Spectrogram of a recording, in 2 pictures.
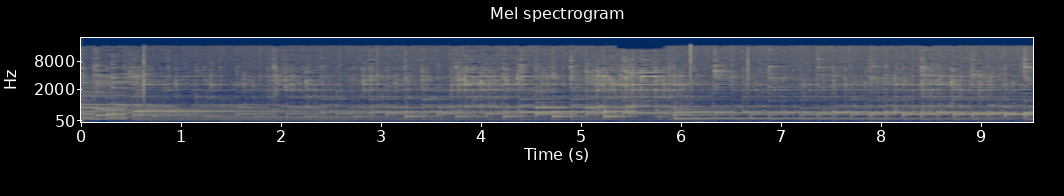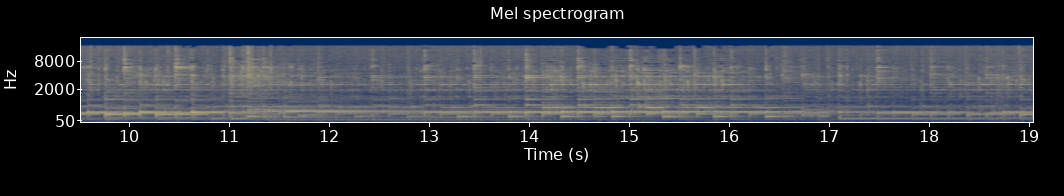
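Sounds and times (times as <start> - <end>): picked acoustic guitar: 0.0 - 19.0.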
